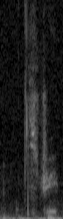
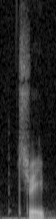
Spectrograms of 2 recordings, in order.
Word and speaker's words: Streep: Tom Hanks metal strip settle you pronounce that Streep Streep Meryl Streep Bob ode forget it quite the cast I speak of none other than the post directed by mr.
